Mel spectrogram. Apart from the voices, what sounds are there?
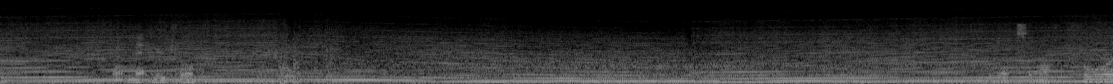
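NASCAR NextGen race car engine accelerating, iRacing video game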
